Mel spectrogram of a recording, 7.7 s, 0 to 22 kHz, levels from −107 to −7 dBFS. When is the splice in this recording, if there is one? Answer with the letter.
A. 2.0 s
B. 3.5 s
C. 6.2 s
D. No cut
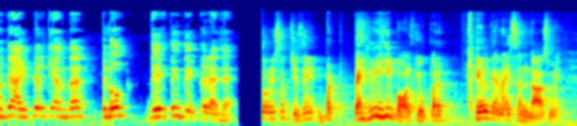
B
